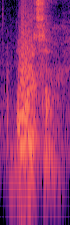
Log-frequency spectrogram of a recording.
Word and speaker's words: Burzum: Burzum.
